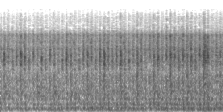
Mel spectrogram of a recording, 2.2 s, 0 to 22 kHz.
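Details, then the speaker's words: Diesel engine with injection pump timing set far too advanced, warm, vibrating, weak pickup under load: harsh, hard clatter about twelve times a second over idle; fix is loosening the 12 mm pump bolts and retarding the pump. "तो गाड़ी बहुत ज़्यादा कड़क है, तो sound से भी आपको पता चल जाता है।"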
